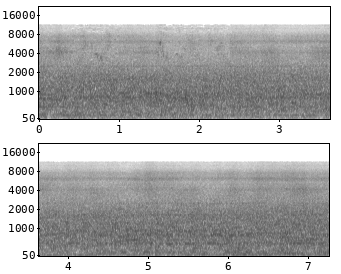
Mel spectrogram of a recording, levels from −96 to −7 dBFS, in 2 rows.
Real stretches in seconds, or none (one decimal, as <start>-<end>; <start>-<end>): 0.4-1.0; 1.5-2.4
